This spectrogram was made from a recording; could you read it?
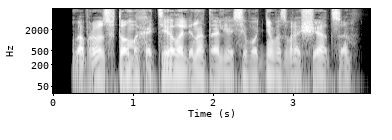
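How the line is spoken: Spoken through teeth. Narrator (Russian): процедил Макеев

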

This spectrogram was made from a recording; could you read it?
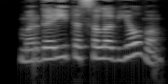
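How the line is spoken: Plain. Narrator (Russian): спросил он

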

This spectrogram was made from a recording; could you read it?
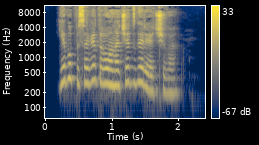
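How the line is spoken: Cheerful. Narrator (Russian): проговорила я весело

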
